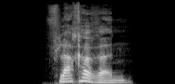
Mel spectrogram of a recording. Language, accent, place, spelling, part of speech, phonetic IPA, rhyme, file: German, Germany, Berlin, flacheren, adjective, [ˈflaxəʁən], -axəʁən, De-flacheren.ogg
- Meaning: inflection of flach: 1. strong genitive masculine/neuter singular comparative degree 2. weak/mixed genitive/dative all-gender singular comparative degree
